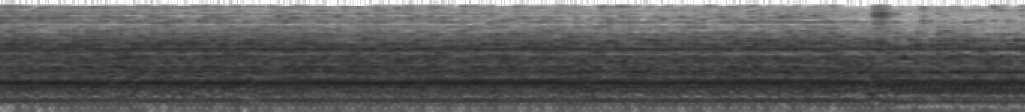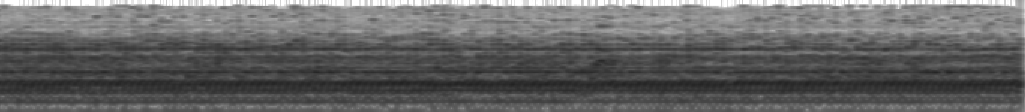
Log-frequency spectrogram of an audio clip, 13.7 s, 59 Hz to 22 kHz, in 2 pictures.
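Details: Honda GX240 petrol stationary engine, hard to start after days unused, now restarted and running without its muffler: loud, steady open-exhaust drone at constant speed with no misses or knocks; running evenly.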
